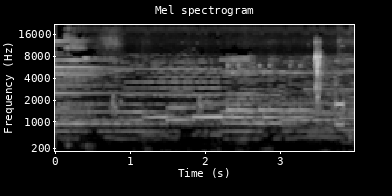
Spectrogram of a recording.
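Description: A phone ringtone plays for an incoming call in the Heartopia video game, a steady melodic chiming tune repeating throughout at moderate volume, with no voices.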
